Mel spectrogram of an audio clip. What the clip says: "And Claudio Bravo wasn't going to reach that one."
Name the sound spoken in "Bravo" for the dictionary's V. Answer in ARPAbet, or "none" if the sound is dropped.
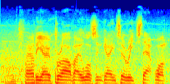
V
